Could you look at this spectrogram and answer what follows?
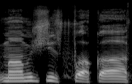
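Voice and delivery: lightly voiced sullen teen attitude; mock the daughter telling mom off. Reviewer voices the daughter to her mom, mock attitude. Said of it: "She's got the attitude".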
